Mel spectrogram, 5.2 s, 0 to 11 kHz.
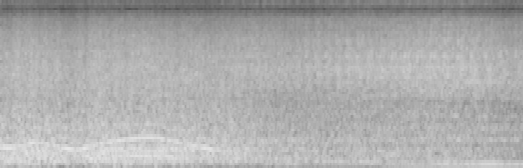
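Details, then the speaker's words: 1976 Corvette V8 after fixing binding roller rocker trunnions, still cold (gauge just over 100°): revs up cleanly and drops back to a smooth idle with only faint valve chatter. There is no longer a loud racket; the valvetrain sounds healthy. "nah man it's not supposed to make a loud racket this sounds way better it's still not even warmed up"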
